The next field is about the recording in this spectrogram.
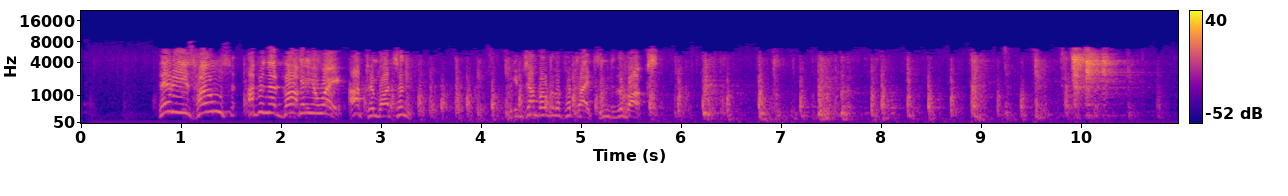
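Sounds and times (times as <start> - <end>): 
speech: 0.8 - 3.5, 4.4 - 5.8
theater exit door rattled and banged: 2.8 - 10.9.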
